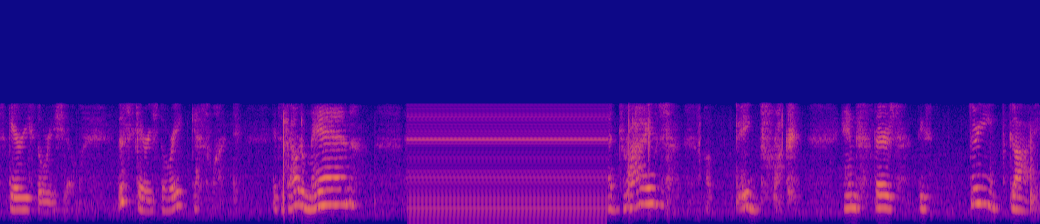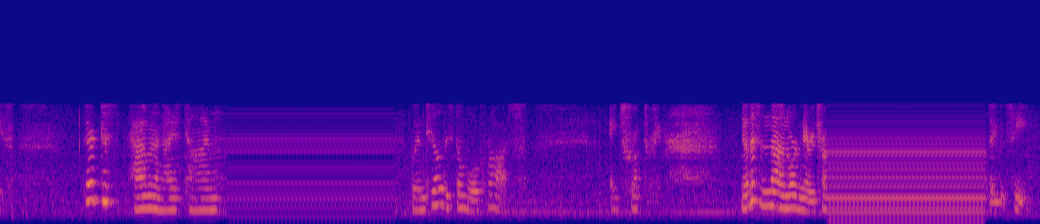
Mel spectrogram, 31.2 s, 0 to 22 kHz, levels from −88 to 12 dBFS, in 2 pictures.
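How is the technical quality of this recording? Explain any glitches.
The recording is marred by three system hang loops. They run from 6.12 to 9.12 s, 19.02 to 21.52 s, and 28.02 to 30.38 s. Each time, the system stalled while the sound hardware kept replaying its ring buffer. A 20 ms slice repeats exactly, 50 times a second. That produces a steady, flat buzz at 50 Hz, which fits a very short buffer. The sound resumes without an audible gap afterward.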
